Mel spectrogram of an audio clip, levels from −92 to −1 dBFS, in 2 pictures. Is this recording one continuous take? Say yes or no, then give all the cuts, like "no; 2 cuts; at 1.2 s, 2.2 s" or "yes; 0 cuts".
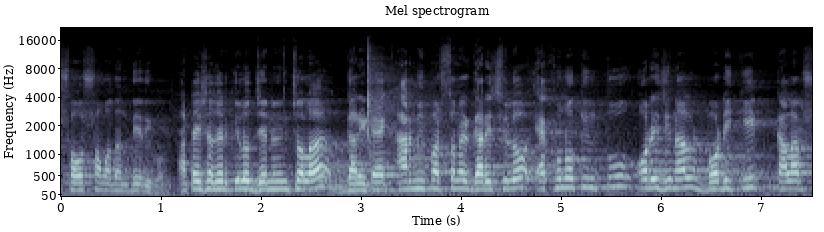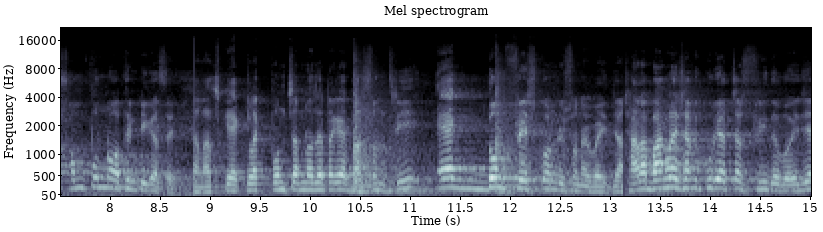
no; 3 cuts; at 1.0 s, 8.8 s, 13.1 s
